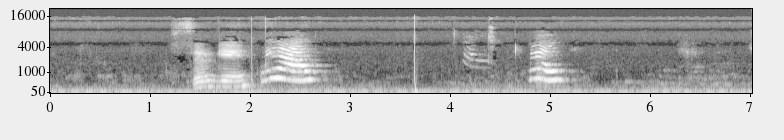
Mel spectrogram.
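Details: A new kitten on its first day in a home meows while being called indoors: two quick wavering meows back to back, a pause, then a third shorter meow, over low room hum with a sharp click between.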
